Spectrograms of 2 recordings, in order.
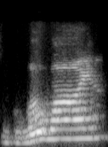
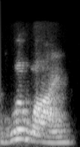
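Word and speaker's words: Glühwein: It's, and I don't speak German, but I believe it's pronounced blue wine or mulled wine.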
